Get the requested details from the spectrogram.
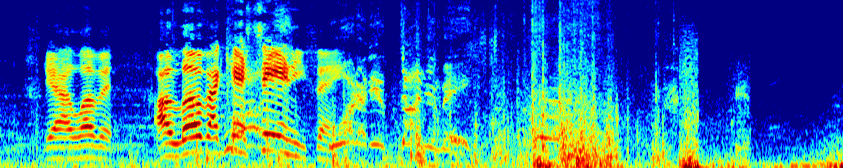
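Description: A man shouts in panic.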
